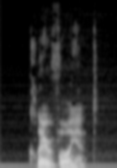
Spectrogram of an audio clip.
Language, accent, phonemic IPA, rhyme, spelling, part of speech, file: English, US, /ˌklɛɹˈvɔɪ.ənt/, -ɔɪənt, clairvoyant, adjective / noun, En-us-clairvoyant.ogg
- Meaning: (adjective) 1. Of, relating to, or having clairvoyance 2. Able to see things that cannot be perceived by the normal senses 3. Able to foresee the future 4. Having great insight; sagacious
